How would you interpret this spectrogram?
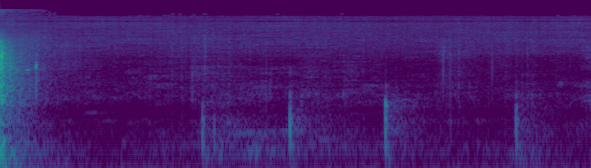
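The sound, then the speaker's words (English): A door slams shut with a loud, sharp bang as someone walks out, quickly dying away, followed by a few faint, evenly spaced taps in otherwise quiet surroundings. “if you go out that door, we're through.”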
